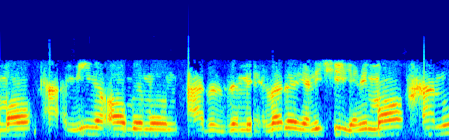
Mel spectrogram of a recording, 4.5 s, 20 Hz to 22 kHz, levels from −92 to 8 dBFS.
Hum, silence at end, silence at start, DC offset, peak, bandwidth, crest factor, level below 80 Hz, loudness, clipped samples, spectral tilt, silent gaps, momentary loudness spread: none; 0 s; 0 s; under 0.1%; 0 dBFS; 4.9 kHz; 16 dB; -74 dBFS; -17 LUFS; under 0.1%; 0 dB/octave; none; 5 LU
